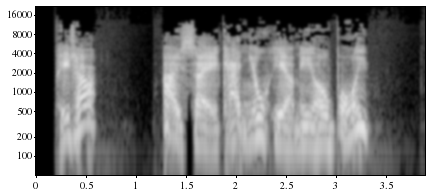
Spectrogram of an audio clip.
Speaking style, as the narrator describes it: Tack spoke in the clipped British tones of Andrew Case, Peter's department head

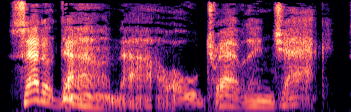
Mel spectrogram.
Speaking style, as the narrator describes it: Speedy whispered in a hoarse, crackling voice

